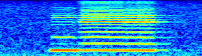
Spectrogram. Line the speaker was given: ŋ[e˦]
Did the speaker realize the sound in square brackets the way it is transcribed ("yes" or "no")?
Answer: yes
